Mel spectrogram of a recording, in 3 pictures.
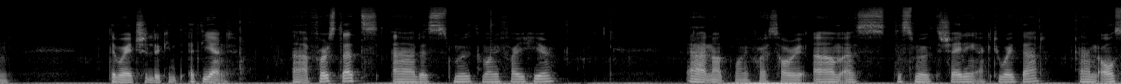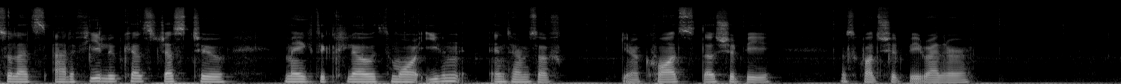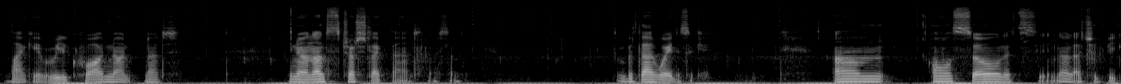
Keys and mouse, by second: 2.4 middle click, 2.9 t, 3.1 right click, 3.8-5.0 middle drag, 5.0 Tab, 5.2 a, 5.4 a, 6.0 ctrl+n, 9.7 Tab, 10.5 Tab, 11.0 ctrl+r, 13.3 ctrl+r, 16.0 a, 17.2 middle click, 17.6 middle click, 18.2 middle click, 18.8 middle click, 19.4 middle click, 23.4-24.5 middle drag, 25.3-26.4 middle drag, 26.6 middle click, 27.5 middle click, 28.5 middle click, 29.7-30.7 middle drag, 29.7 -.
